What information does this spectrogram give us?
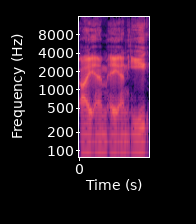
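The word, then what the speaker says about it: Imane: name is because her real name is like i-m-a-n-e and it's pronounced iman and so it's literally pokemon yeah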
